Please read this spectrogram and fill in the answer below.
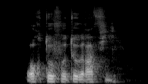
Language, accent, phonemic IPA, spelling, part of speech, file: French, France, /ɔʁ.tɔ.fɔ.tɔ.ɡʁa.fi/, orthophotographie, noun, LL-Q150 (fra)-orthophotographie.wav
- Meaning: 1. orthophoto, orthophotograph 2. orthophotography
